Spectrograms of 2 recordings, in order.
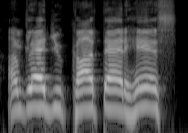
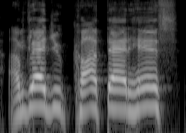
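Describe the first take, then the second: No difference in how they are said.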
